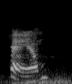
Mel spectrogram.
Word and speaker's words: Pam: And then we got some Pam cooking spray. – Pan. – Pan. It's like calm. – No, the N is silent. – Pam.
